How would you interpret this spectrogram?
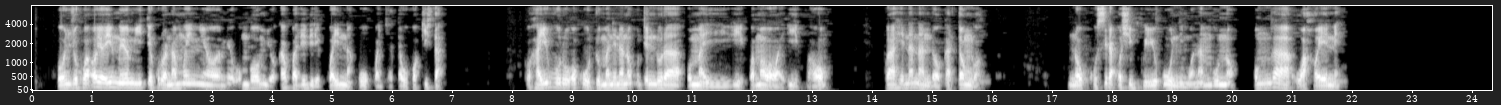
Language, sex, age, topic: Oshiwambo, male, 25-35, agriculture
